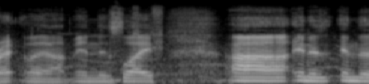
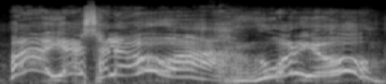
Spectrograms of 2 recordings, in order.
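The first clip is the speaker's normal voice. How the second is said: put-on high, creaky old goblin greeting; elderly goblin; 5 dB louder, slower than usual. Old goblin at the ticket booth greets the party, high and doddering. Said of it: "to this ticket booth and goes".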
